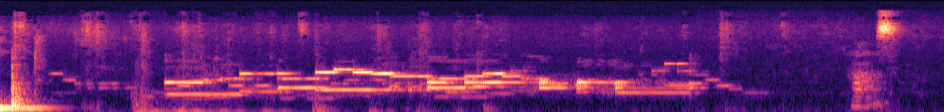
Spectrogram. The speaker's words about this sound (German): Ja, das sind jetzt so ein paar Beispiele und jetzt läutet das Telefon, ich gehe schnell schauen.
